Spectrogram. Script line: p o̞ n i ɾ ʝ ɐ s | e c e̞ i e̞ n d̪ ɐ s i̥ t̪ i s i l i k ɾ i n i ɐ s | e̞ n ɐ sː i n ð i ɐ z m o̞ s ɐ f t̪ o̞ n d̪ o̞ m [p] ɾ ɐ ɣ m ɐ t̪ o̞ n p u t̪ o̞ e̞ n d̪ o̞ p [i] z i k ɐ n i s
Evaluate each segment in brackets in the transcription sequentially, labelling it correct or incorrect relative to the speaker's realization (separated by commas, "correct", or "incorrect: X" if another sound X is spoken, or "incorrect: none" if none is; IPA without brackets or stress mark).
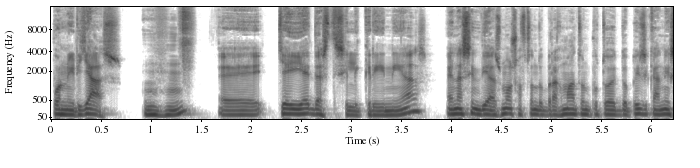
incorrect: b, correct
